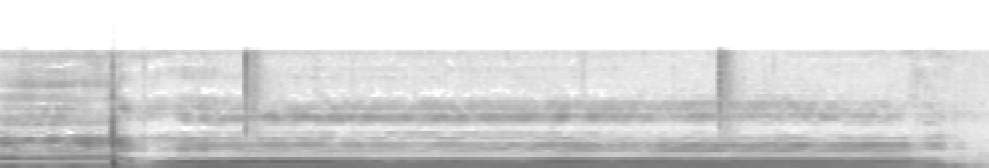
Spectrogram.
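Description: A woman singing a wordless chant, her voice sliding up into one long held note that breaks off near the end. A single beat on a large hand-held frame drum, struck with a padded beater, falls about a second in.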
